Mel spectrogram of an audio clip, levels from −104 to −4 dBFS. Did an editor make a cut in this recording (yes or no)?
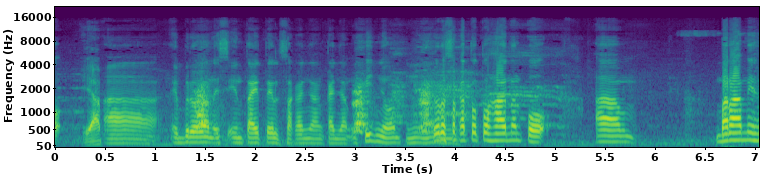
no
